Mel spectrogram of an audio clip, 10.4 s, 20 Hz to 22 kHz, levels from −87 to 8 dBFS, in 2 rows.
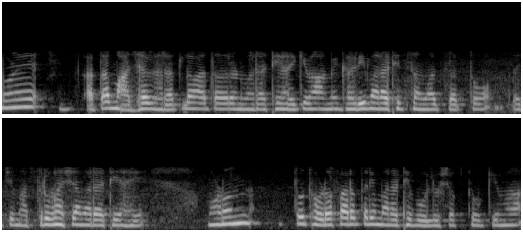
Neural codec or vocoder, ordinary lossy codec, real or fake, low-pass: none; none; real; 3.6 kHz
